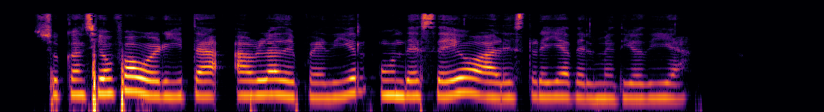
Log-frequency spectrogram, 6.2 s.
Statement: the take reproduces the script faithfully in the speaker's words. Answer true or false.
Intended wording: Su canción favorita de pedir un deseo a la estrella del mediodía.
false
